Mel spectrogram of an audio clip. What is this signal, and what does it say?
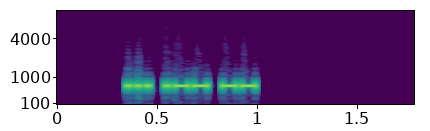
Morse code, heard as a keyed tone, about 51 wpm, 700 Hz. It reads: SWM
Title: USA Call Sign Postfixes - 3 Letters 50wpm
